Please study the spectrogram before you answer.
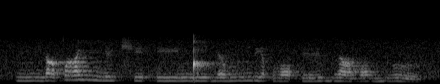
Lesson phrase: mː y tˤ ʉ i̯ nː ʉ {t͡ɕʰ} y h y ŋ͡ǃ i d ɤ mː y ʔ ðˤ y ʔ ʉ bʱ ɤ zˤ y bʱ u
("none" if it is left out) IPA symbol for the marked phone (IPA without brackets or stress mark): t͡ɕʰ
